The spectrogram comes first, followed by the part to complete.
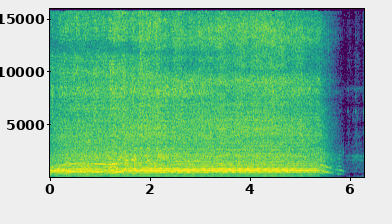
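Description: Backpack leaf blower revving up and running at a steady high speed with a strong rush of air, then winding down about five and a half seconds in.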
